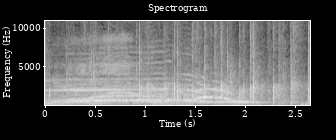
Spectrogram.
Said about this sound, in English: I know where the applause goes.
